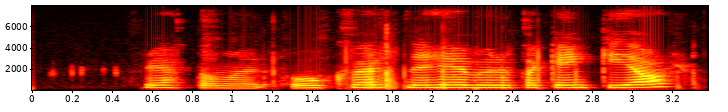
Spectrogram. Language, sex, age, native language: Icelandic, male, 11, Icelandic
